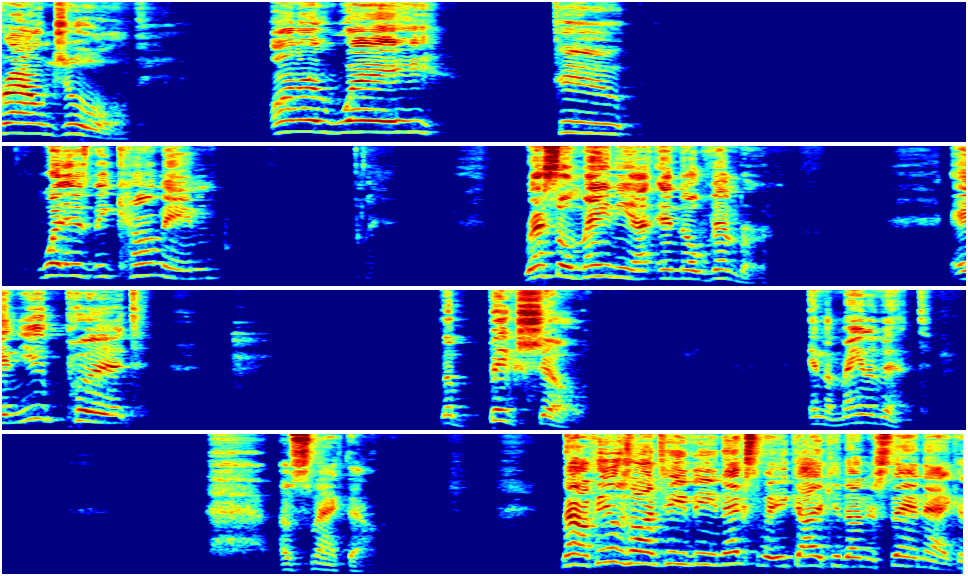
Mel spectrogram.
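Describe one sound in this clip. A young man sings loudly and with animation close to a microphone, in bursts with pauses.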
